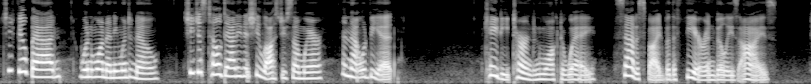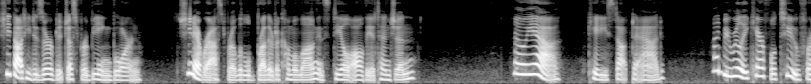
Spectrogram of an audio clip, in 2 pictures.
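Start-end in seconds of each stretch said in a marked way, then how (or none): 0.0-5.9 put-on higher little-girl voice for the sister; taunting big sister. A narrator's reading. Katie scaring her little brother, taunting him. 19.9-20.6 high, loud sisterly afterthought; taunting big sister. A narrator's reading. Katie stops to add a warning, taunting.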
